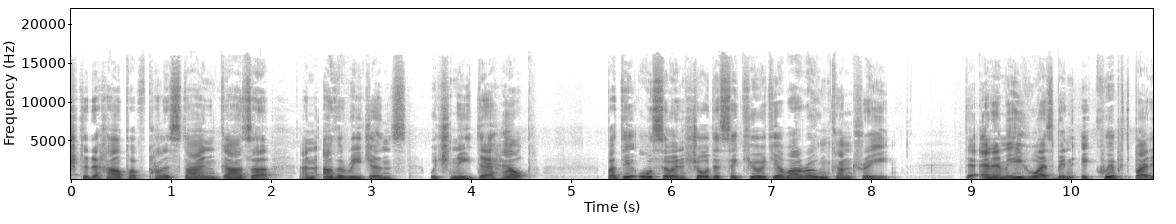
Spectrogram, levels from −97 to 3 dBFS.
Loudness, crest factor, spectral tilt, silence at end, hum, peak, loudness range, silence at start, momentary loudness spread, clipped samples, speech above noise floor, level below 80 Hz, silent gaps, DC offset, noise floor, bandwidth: -29 LUFS; 18 dB; -5 dB/octave; 0 s; none; -12 dBFS; 3 LU; 0 s; 11 LU; under 0.1%; 42 dB; -72 dBFS; none; under 0.1%; -71 dBFS; 16 kHz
